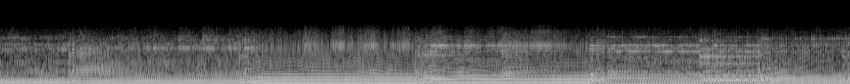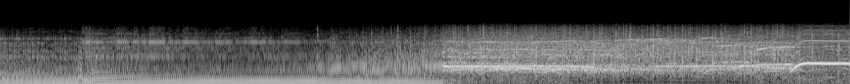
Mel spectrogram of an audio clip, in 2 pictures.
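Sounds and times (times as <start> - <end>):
crowd cheering and whistling: 12.7 - 17.0.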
